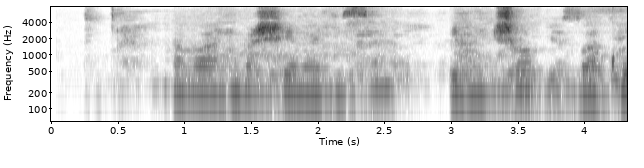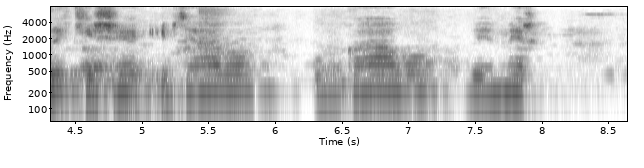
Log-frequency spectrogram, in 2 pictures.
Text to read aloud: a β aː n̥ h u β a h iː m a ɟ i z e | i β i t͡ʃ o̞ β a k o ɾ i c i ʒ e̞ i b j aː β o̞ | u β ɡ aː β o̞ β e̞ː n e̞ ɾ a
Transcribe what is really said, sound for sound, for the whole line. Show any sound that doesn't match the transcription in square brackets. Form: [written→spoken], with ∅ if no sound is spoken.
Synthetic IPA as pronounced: a β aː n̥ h u β a [h→ʃ] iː m a ɟ i z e | i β i t͡ʃ o̞ β a k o ɾ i c i ʒ e̞ i b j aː β o̞ | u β ɡ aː β o̞ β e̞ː [n→m] e̞ ɾ a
